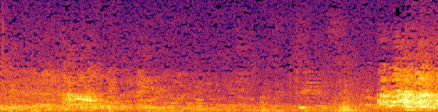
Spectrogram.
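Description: Quiet, indistinct chatter of voices in a large hall, growing louder near the end.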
